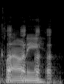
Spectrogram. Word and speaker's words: Clowney: Yeah, you got Clowney.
